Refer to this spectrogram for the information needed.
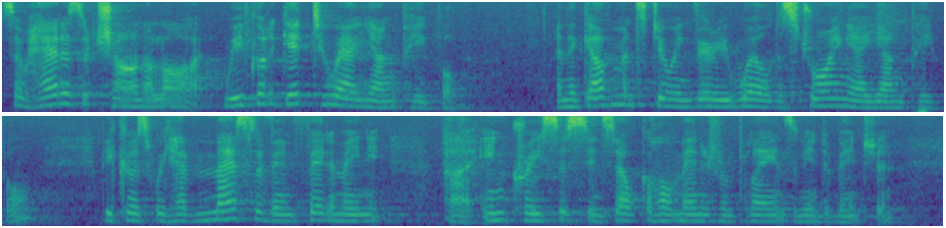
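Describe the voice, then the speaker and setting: A woman speaks in an Australian accent. Her pitch sits in the medium range. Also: ordinary pitch variation, fairly quick pace. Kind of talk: panel Q&A answer.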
